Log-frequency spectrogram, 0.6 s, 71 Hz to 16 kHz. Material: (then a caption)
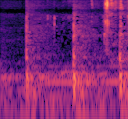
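Plaster. Another spot on a plastered masonry wall is knocked four times, giving dull, hollow-sounding taps with a low body around 220 Hz and a short ring. The plaster there is hollow behind the surface and will have to be torn out and redone at extra cost.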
